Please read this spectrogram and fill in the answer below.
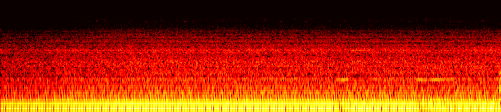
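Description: Diesel truck engine idling steadily, a low, even rumble heard from inside the cab.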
